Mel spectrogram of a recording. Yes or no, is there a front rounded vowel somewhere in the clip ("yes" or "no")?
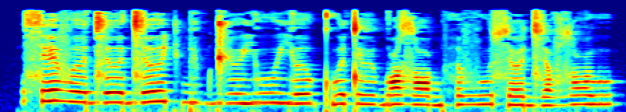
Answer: yes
